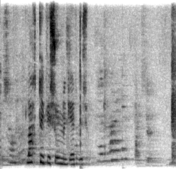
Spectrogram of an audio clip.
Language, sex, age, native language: Icelandic, female, 8, Icelandic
